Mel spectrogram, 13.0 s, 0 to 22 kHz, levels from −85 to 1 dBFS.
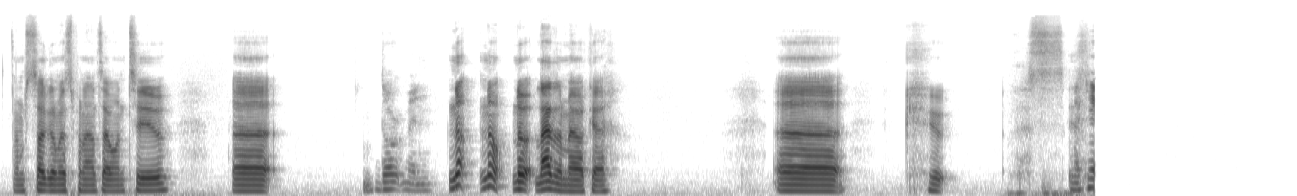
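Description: At 10.94 s the speech cuts off abruptly, with no fade or natural pause, and from there to the end only a faint hiss remains, roughly 55 dB below the level of the speech. This is an audio dropout to a faint residue: the wanted signal was likely lost somewhere upstream while the rest of the chain stayed live, so its own noise floor carries on after the break and the speech never returns.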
